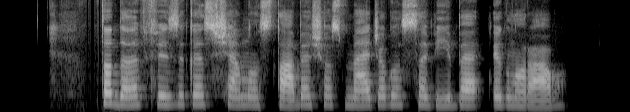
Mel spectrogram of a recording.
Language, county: Lithuanian, Marijampolė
